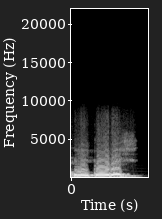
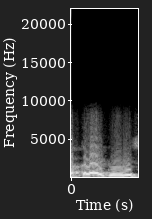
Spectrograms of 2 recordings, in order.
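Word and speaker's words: clitoris: का, जिसका नाम है क्लिटोरिस या क्लाइटोरिस है, यू लाइक। स्पेलिंग आपकी सही होनी चाहिए, प्रोनाउंसिएशन क्लाइटोरिस भी कर सकते हैं, क्लिटोरिस भी कर सकते हैं।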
